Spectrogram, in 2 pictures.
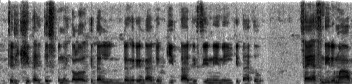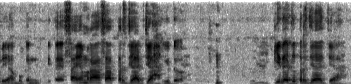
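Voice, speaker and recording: A man from Indonesia with a lowish, creaky voice speaks off the cuff to his viewers. He is earnest and reflective, feeling his way through sentences and turning to rhetorical questions. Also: lively intonation, moderate pace, a little hiss or hum. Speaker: radio hobbyist vlogger. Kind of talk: casual reflective monologue to viewers.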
